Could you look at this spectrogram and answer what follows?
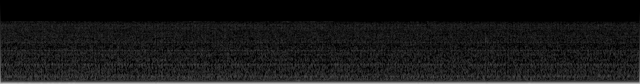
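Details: Quieter even static hiss over faint low rumble, with no animal voices.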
